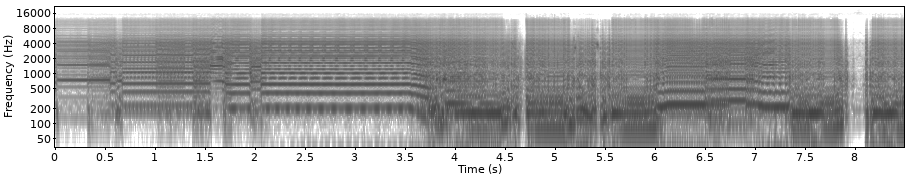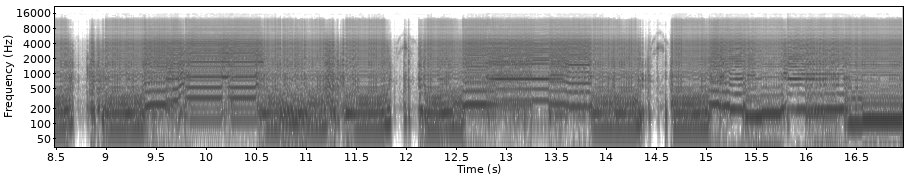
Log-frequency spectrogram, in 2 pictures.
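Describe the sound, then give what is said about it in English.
Heavily distorted guitar run through an effects pedal on its octave-down setting with the control knob turned fully clockwise, giving a nasty, gritty low doubled tone. Loud, sustained phrases are broken by brief gaps. “Octave down, the control knob turned fully clockwise yields a nasty octave down sound.”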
